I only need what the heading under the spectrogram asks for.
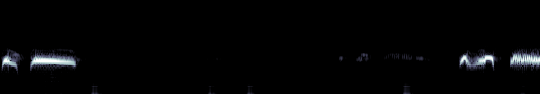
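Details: Spotted dove in Đồng Nai, Vietnam, cooing in the 'thúc gù' manner with 'giọng thổ' voice: a long steady low coo, a pause with soft murmurs, then a wavering double note leading into another long coo.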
